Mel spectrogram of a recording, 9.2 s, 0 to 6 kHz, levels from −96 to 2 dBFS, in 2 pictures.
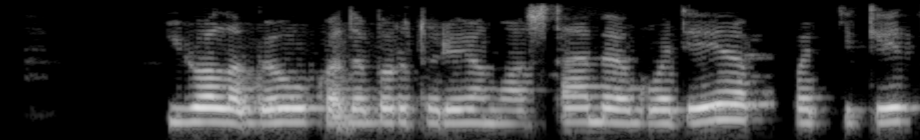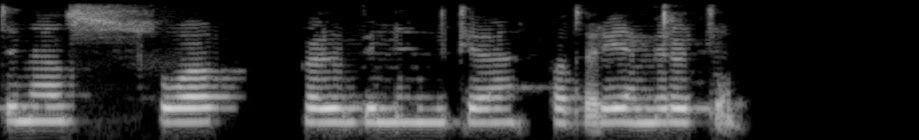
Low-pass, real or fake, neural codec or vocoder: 5.4 kHz; real; none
